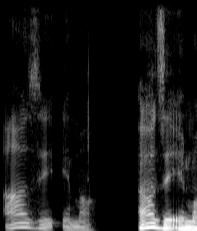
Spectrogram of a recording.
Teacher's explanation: the N with the nasal, N with the squiggly, is actually often gone. So Emma instead of Emman. And it's like the vowels sort of blend into each other as well.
